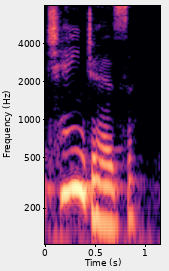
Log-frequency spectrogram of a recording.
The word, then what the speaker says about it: changes: It changes. به تلفظ change وقتی اسم میگیره دقت کنین. It changes. یک صدای ای بهش اضافه میکنیم.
